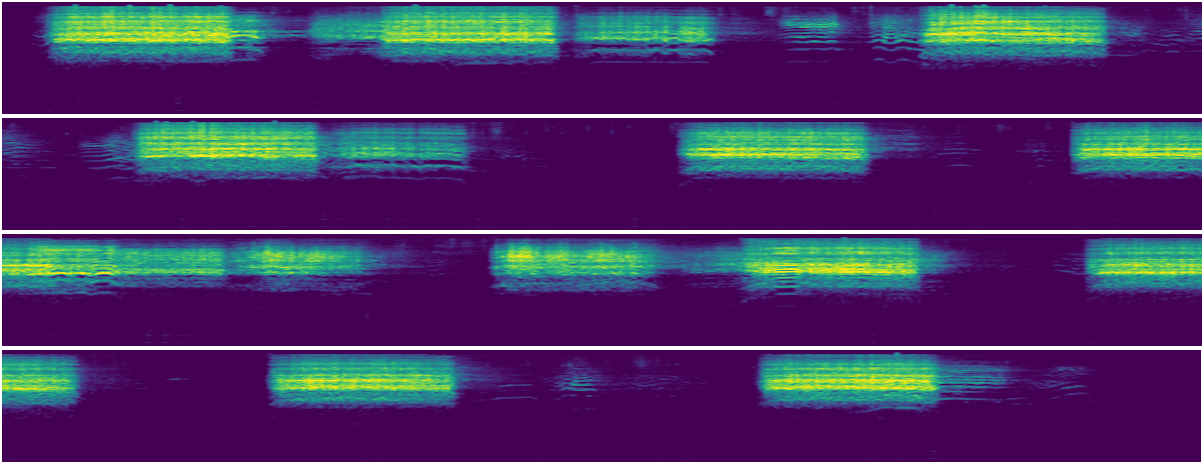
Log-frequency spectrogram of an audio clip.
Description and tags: Corellas screech multiple
Multiple Australian Corella birds screeching together
Australian, Australia, screech, Corella, bird, field-recording, birdcall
